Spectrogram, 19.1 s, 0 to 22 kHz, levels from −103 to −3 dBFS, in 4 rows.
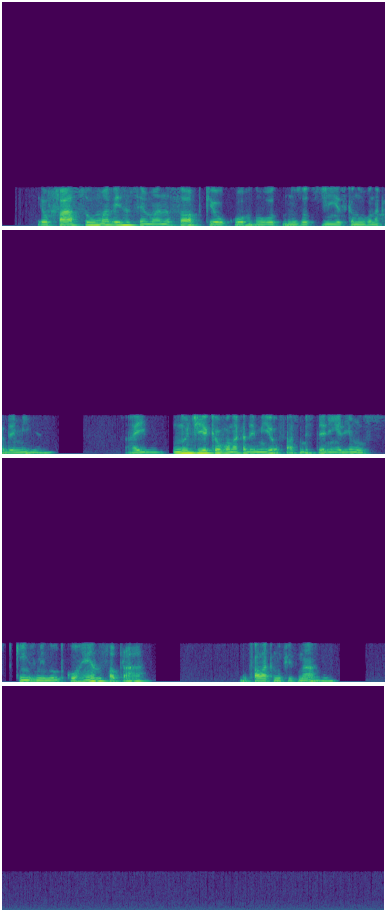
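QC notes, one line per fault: No faults found; the speech sits within the normal A-law G.711 telephone band at 8 kHz sampling, nothing above 4 kHz, with the faint level-following quantisation noise that format carries.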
